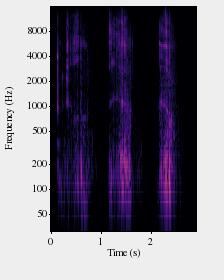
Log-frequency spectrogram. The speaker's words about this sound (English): Stop with the fucking chips, dude! Stop with the crunching in the fucking microphone!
